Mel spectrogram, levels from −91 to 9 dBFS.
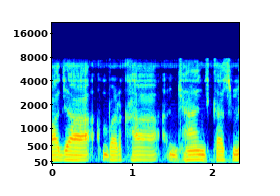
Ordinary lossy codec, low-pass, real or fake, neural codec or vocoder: none; none; fake; codec, 16 kHz, 16 kbps, FunCodec, trained on LibriTTS, 50 frames a second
